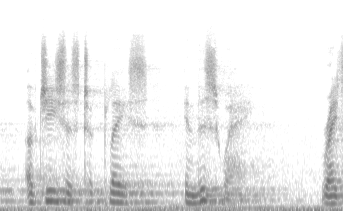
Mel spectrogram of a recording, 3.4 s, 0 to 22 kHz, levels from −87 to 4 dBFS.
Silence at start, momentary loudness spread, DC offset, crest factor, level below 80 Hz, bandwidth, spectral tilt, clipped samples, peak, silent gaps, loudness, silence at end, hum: 0 s; 18 LU; under 0.1%; 20 dB; -56 dBFS; 13.5 kHz; -4.5 dB/octave; under 0.1%; -22 dBFS; none; -43 LUFS; 0 s; none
